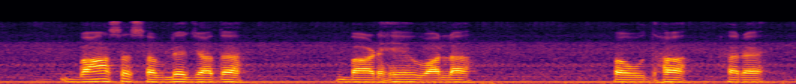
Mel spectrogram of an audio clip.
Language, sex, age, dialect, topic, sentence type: Chhattisgarhi, male, 31-35, Western/Budati/Khatahi, agriculture, statement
